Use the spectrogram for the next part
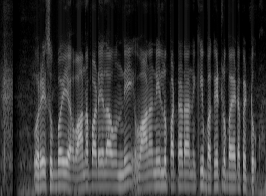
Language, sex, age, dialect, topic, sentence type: Telugu, male, 18-24, Telangana, agriculture, statement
